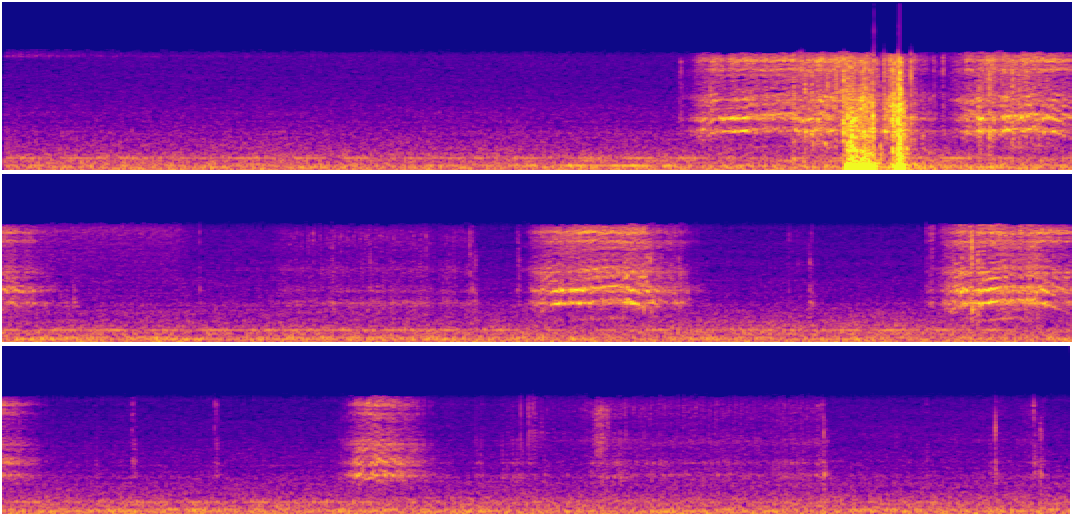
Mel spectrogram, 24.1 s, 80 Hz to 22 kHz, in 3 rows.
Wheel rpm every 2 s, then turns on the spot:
0, 0, 60, 90, 10, 30, 40, 50, 10, 10, 20, 0.
18-22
